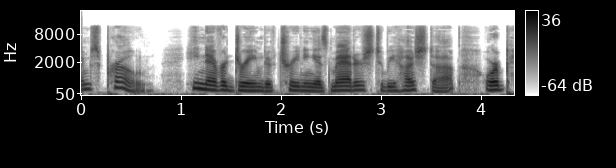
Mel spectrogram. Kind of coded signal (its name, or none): none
